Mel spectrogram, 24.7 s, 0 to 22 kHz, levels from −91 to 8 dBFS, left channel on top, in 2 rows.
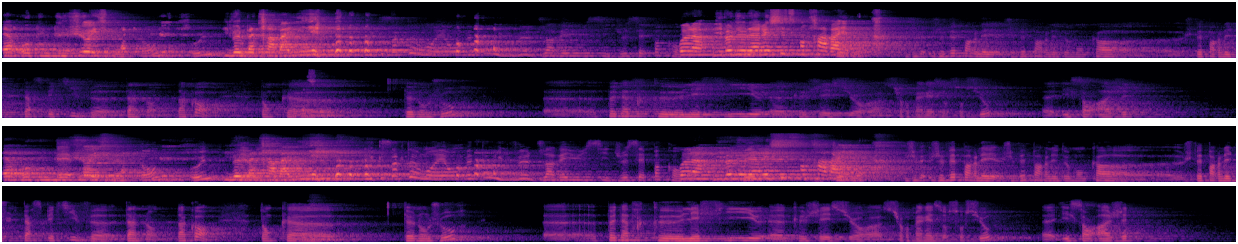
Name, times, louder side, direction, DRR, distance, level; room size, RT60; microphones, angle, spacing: voice 1, 0.0-1.1 1.5-1.7 2.2-3.7 4.7-4.8 6.8-8.8 15.3-15.4, left 3 dB, 70° left, 5 dB, 1.2 m, -28 dB
voice 2, 0.5-1.6 1.9-2.1 2.4-2.8 3.6-3.7 4.1-7.0 7.4-7.6 8.3-8.6 9.0-15.7 16.4-17.0 17.7-22.2 22.7-23.6, right 3 dB, 70° right, 9 dB, 0.7 m, -41 dB
9.7 x 8.9 x 9.2 m, 2.1 s
head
